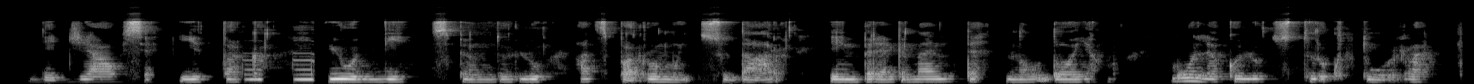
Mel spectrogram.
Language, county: Lithuanian, Šiauliai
